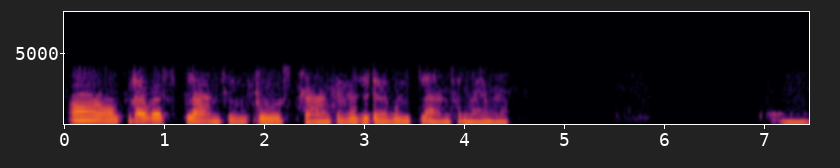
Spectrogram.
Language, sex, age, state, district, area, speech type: Telugu, female, 30-45, Andhra Pradesh, Kurnool, rural, conversation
